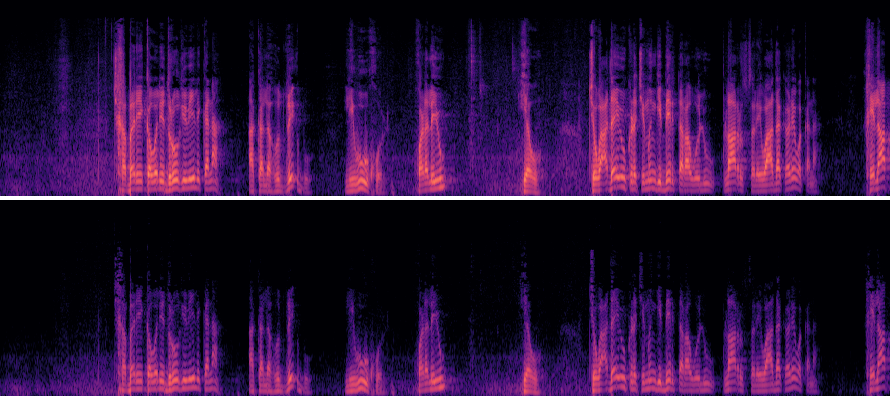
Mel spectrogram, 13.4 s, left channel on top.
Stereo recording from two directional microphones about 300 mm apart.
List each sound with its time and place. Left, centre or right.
1.3 s a sound: centre
2.1 s a man's voice: centre
5.4 s speech: left
6.2 s a man's voice: centre
8.0 s a man's voice: centre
